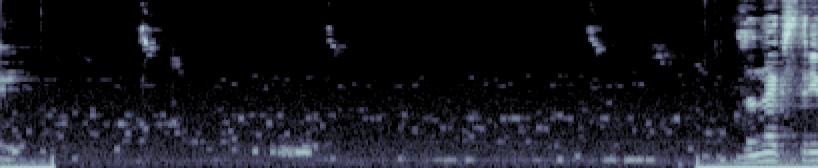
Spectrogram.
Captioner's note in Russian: птички щебечут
